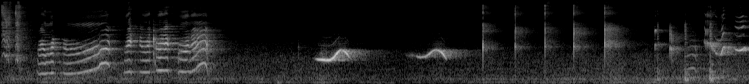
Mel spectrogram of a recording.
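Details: Pet green parrot in India making funny sounds: a burst of rising, harmonic nasal calls, then whistled upslurred notes, followed by sharp clicks and snaps and another short whistle at the end.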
